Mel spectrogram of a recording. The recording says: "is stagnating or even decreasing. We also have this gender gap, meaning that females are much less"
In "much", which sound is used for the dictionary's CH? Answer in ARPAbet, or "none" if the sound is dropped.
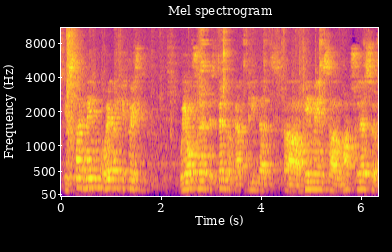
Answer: CH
